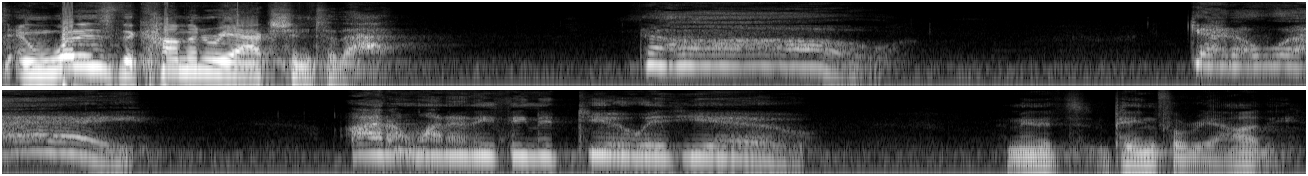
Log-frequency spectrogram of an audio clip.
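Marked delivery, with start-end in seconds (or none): 3.2-10.5 higher and softer, slow on get away; a hurt kid pushing you away; rejecting teen. Retold or imitated. A teenager turning away from the pushy church, higher and soft.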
